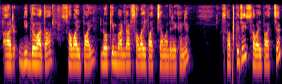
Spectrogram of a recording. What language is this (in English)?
Bangla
